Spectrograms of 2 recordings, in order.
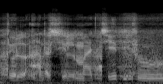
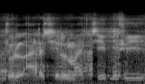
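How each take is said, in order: First: The last word ends with an 'u' vowel. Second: The last word ends with an 'i' vowel. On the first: God himself is the glorious one. "harokate dhammah" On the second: The throne is the glorious one. "pakai kasroh"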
